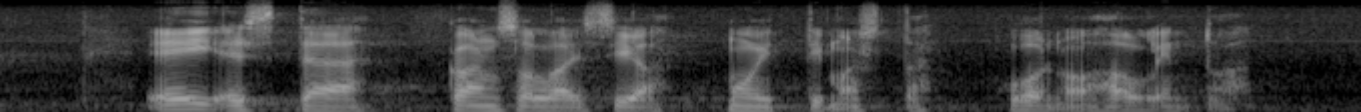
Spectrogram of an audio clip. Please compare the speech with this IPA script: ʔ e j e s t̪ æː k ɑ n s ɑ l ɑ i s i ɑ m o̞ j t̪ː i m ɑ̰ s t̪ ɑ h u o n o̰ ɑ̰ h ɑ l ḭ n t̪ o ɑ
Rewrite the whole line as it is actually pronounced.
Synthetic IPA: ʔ e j e s t̪ æː k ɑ n s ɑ l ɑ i s i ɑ m o̞ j t̪ː i m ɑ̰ s t̪ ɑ h u o n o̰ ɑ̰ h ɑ lː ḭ n t̪ o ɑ

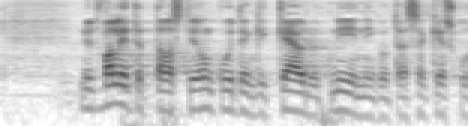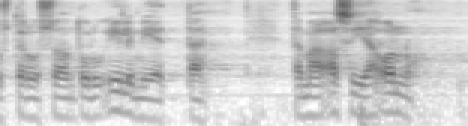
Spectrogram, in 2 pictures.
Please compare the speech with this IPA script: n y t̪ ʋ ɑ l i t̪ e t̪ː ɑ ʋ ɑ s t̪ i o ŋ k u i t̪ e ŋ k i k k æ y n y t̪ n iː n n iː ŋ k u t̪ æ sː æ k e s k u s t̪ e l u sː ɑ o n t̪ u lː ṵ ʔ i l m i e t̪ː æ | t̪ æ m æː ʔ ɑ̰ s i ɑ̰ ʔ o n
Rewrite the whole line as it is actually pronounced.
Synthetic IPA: n y t̪ ʋ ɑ l i t̪ e t̪ː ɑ ʋ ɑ s t̪ i o ŋ k u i t̪ e ŋ k i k k æ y n y t̪ n iː n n iː ŋ k u t̪ æ sː æ k e s k u s t̪ e l u sː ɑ o n t̪ u lː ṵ ʔ i l m i e t̪ː æ | t̪ æ m æ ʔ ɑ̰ s i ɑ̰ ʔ o n

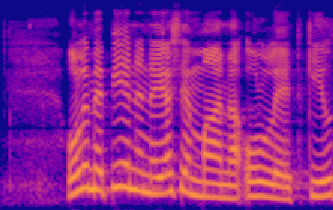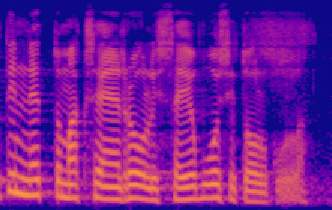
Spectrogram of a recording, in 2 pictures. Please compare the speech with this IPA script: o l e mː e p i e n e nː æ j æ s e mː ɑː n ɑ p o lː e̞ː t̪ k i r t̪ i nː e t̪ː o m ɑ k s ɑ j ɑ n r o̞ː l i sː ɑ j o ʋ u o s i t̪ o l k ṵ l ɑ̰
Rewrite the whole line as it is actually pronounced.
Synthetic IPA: o l e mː e p i e n e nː æ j æ s e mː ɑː n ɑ ʔ o lː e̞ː t̪ k i l t̪ i nː e t̪ː o m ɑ k s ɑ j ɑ n r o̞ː l i sː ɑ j o ʋ u o s i t̪ o l k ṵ lː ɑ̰

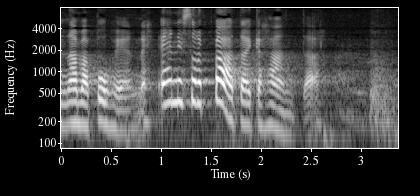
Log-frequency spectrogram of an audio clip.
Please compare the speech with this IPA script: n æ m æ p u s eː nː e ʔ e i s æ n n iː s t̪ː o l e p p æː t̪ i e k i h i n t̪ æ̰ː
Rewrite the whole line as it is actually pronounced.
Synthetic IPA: n æ m æ p u h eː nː e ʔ e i h æ n n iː s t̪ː o l e p p æː t̪ æ e k æ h æ n t̪ æ̰ː

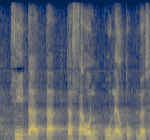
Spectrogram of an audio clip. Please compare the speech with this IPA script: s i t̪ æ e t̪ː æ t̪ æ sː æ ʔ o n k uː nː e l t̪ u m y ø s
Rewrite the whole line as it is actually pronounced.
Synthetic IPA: s iː t̪ æ e t̪ː æ t̪ æ sː æ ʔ o n k uː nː e l t̪ u m y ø s

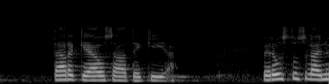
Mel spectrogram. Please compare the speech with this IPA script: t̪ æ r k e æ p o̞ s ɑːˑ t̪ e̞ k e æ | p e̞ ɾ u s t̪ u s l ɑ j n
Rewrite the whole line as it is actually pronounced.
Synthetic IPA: t̪ æ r k e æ o̞ s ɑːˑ t̪ e̞ k i æ | p e̞ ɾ u s t̪ u s l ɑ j n

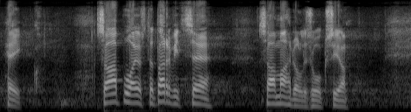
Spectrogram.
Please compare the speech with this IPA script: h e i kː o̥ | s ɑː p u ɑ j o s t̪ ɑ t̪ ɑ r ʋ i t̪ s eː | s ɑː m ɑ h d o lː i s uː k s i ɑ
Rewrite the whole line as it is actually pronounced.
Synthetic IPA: h e i kː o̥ | s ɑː p u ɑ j o s t̪ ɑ t̪ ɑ r ʋ i t̪ s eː | s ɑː m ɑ h d o lː i s uː k s i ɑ

